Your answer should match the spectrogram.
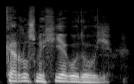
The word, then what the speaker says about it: Carlos Mejía Godoy: Carlos Mejía Godoy.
